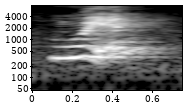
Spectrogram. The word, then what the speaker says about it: Nguyễn: Nguyễn.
